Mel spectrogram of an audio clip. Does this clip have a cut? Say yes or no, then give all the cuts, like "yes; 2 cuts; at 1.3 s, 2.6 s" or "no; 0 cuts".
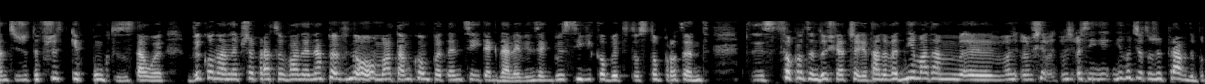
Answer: no; 0 cuts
